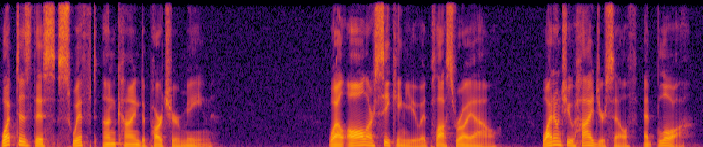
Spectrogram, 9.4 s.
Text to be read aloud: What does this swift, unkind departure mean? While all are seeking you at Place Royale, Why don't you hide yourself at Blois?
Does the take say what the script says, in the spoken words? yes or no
yes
